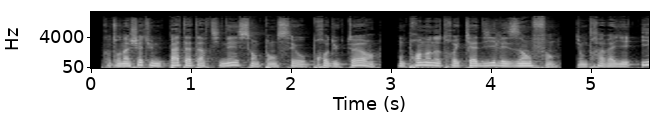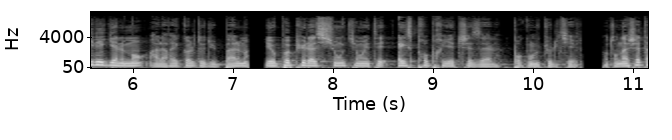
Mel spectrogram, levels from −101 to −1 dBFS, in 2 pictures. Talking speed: 235 wpm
